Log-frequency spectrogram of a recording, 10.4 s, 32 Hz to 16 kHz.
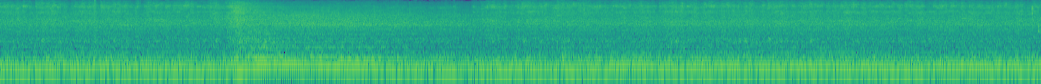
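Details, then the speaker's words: LS-swapped Nissan 240SX on Holley Terminator X, hub dyno: throttle body stop screw backed out and cable adjusted, low lumpy idle wavers and nearly dies, barely starts; throttle closed too far. "all right so now it barely wants to start if at all"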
